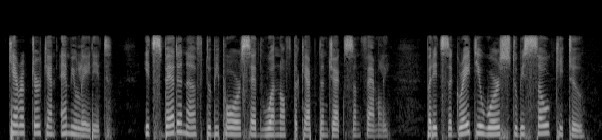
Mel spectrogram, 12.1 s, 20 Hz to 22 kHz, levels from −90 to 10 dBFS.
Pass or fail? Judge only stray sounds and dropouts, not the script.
pass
